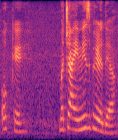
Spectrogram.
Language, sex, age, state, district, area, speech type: Marathi, female, 45-60, Maharashtra, Sangli, urban, spontaneous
